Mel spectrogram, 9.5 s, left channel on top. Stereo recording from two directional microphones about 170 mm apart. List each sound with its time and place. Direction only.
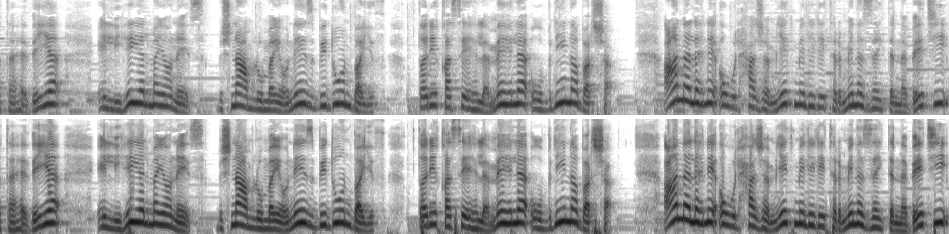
0.1 s speech: 45° right (ahead or behind)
